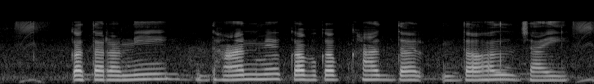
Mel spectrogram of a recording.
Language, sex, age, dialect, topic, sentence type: Bhojpuri, female, 18-24, Western, agriculture, question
